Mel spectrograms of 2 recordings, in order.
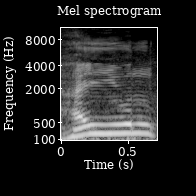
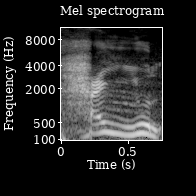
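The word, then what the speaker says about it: الحي: এখানে হাইয়ুল কাইয়্যুম বলে, হাইয়ুল কাইয়্যুম বলে। এখানে বড় হা হিসাবে হাটি হলকের মাঝখান থেকে হাইয়ুল, এখানে হাইয়ুল এভাবে উচ্চারণ করতে হবে। হাইয়ুল বড় হা হলকের মাঝখান থেকে, আমার সাথে প্র্যাকটিস করবেন।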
